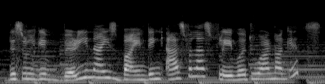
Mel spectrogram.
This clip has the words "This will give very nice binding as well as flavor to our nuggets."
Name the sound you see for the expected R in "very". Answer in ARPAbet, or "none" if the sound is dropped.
R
